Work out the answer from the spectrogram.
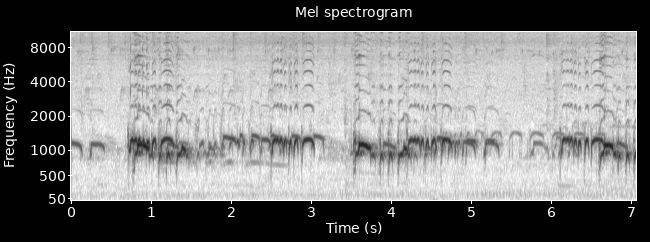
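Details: A local zebra dove with a big voice, singing actively as a lure to start other zebra doves calling: three rolling phrases of stuttering coos that run into long, wavering notes, with brief pauses between.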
